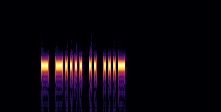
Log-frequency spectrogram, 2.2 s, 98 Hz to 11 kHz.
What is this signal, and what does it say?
Morse code, heard as a keyed tone, about 48 wpm, 700 Hz. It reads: T6IV
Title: Four Challenging Letter-Number Combinations 50wpm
